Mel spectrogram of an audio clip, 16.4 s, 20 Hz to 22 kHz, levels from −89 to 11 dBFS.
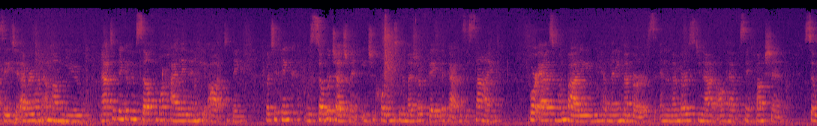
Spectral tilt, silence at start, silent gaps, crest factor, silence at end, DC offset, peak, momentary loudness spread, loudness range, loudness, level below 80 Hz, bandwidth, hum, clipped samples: -5 dB/octave; 0 s; none; 18 dB; 0 s; under 0.1%; -8 dBFS; 10 LU; 3 LU; -26 LUFS; -50 dBFS; 17 kHz; none; under 0.1%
